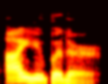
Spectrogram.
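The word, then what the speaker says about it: Iuppiter: appears in Jupiter or as Romans would have said IU pa'dar it would be pronounced like you Pete err so IU pa'dar he's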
